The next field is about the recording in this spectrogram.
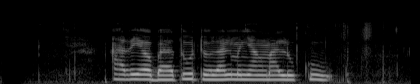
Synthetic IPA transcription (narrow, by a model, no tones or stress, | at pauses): ʔaɾiobat̪uɖ̥o̤lanməɲaŋmaluku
